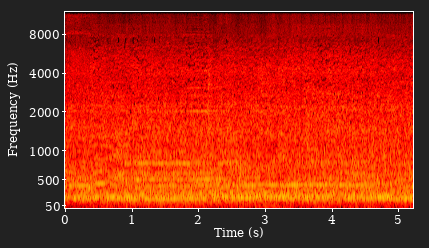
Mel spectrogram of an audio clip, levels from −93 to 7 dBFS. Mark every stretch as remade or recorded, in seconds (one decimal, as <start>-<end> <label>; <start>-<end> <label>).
0.0-1.1 remade; 1.1-2.7 recorded; 2.7-3.3 remade; 3.3-5.2 recorded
